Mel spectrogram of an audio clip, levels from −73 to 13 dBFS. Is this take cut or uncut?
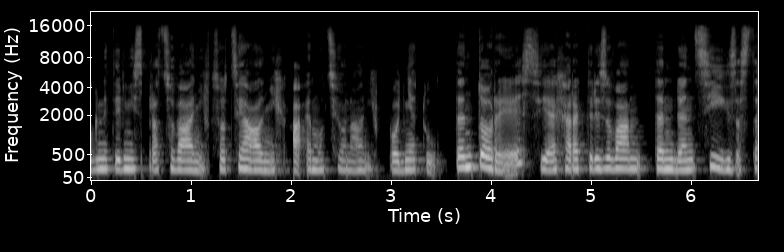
cut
